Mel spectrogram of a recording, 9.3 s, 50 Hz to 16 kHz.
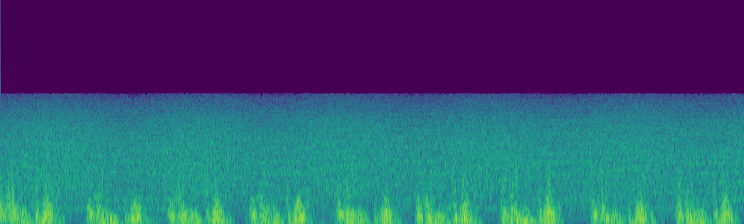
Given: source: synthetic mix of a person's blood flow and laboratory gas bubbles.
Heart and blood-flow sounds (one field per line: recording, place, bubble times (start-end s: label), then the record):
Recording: Doppler ultrasound of blood flow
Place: precordium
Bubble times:
no bubbles
From the record:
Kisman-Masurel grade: 000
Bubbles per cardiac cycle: 0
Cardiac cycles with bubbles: 0%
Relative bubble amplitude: no bubbles discernible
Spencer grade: 0 (complete lack of bubble signals)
